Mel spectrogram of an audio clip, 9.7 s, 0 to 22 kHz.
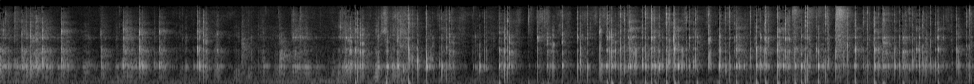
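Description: A hollow plastic toy cup filled with small beads is shaken and tilted in one hand, so the beads rattle and pour around inside. It makes a dense, bright clatter of quick clicks with a faint ringing tone near 830 Hz. The sound eases to a softer patter around the second and third seconds, then builds to a steadier, louder rattle from about six seconds on.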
